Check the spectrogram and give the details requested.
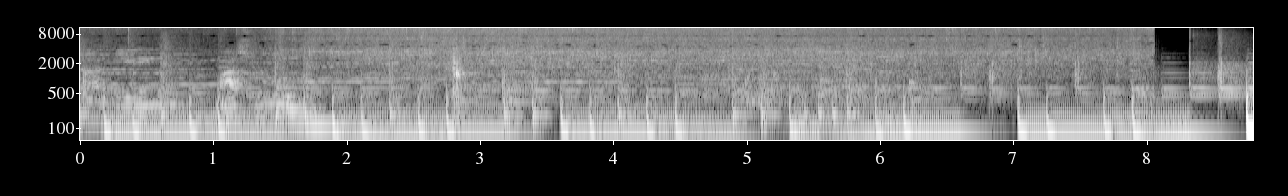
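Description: Oil sizzling in a wok as chopped onion, garlic and crushed beef cube are stirred with a wooden spatula, and sliced mushrooms are tipped in. The sizzle grows louder about a second and a half in and cuts off suddenly near the end.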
